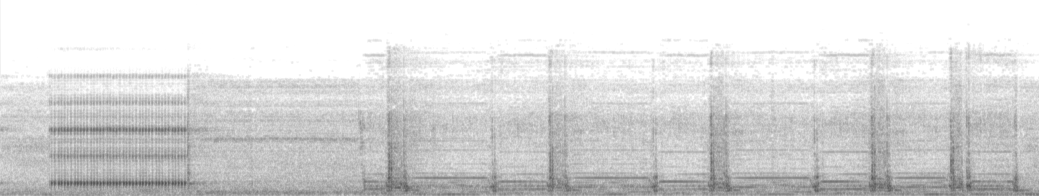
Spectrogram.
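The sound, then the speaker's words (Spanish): A printer prints a document sent from a laptop: a loud, steady mechanical whir first, then a quieter stretch followed by many rhythmic clacks and feed strokes repeating at a fairly even pace to the end. “Martín termina un escrito en su ordenador portátil y pulsa imprimir”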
